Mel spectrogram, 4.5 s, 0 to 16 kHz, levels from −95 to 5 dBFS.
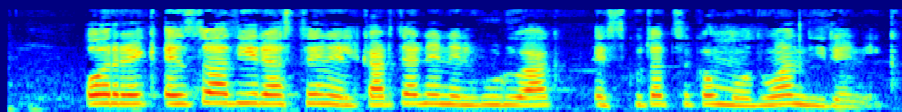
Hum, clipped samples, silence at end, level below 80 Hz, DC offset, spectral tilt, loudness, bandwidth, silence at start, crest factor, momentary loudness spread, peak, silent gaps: none; under 0.1%; 0.15 s; -68 dBFS; under 0.1%; -2.5 dB/octave; -20 LUFS; 11.5 kHz; 0.45 s; 20 dB; 11 LU; -2 dBFS; none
